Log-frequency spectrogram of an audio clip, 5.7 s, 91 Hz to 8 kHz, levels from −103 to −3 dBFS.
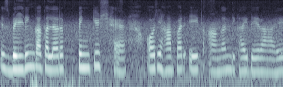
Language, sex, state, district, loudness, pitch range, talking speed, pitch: Hindi, female, Bihar, Sitamarhi, -21 LUFS, 210-245 Hz, 170 wpm, 225 Hz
